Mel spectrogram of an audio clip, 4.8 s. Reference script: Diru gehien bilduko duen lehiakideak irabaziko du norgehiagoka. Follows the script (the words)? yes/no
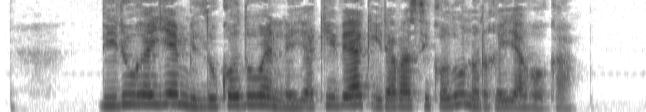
yes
